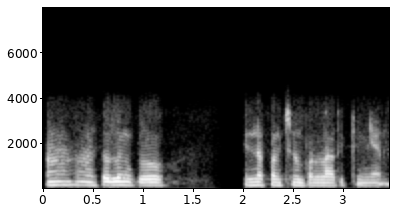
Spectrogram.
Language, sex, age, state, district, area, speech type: Tamil, male, 18-30, Tamil Nadu, Viluppuram, urban, conversation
